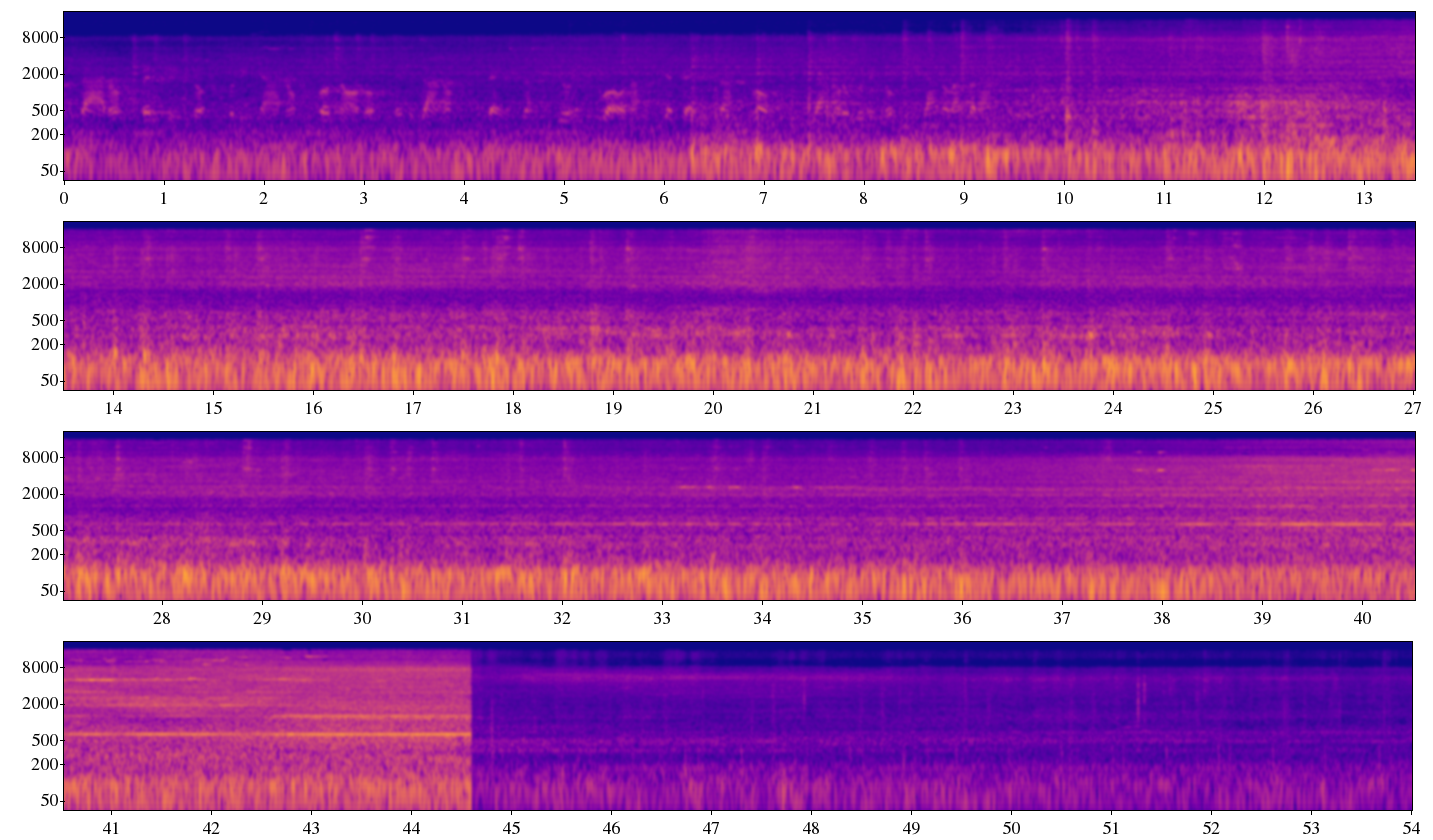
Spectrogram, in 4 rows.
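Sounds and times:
locomotive high whine: 0.0 - 54.0
train rumbling and wheel clatter: 0.0 - 54.0.

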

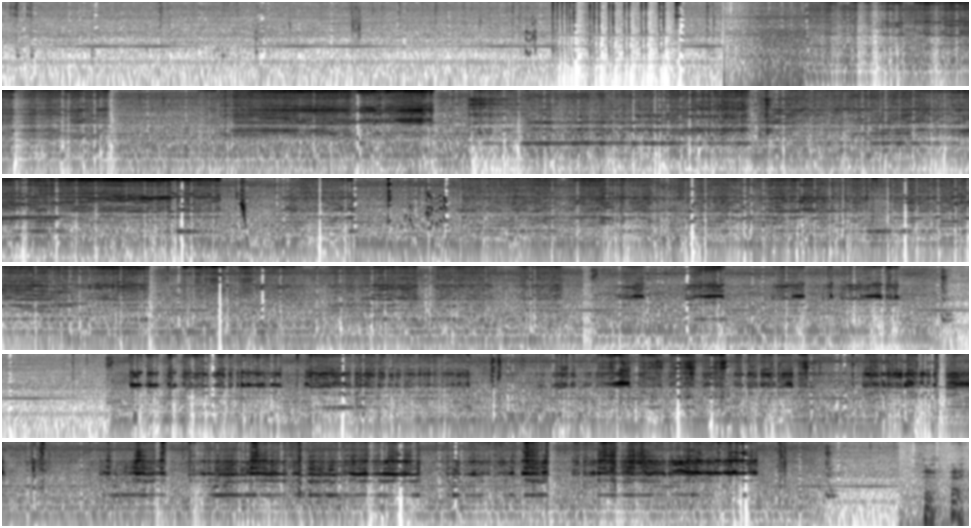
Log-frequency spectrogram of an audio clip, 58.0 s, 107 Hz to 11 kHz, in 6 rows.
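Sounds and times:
turning tool scraping on lathe: 39.8 - 56.7.

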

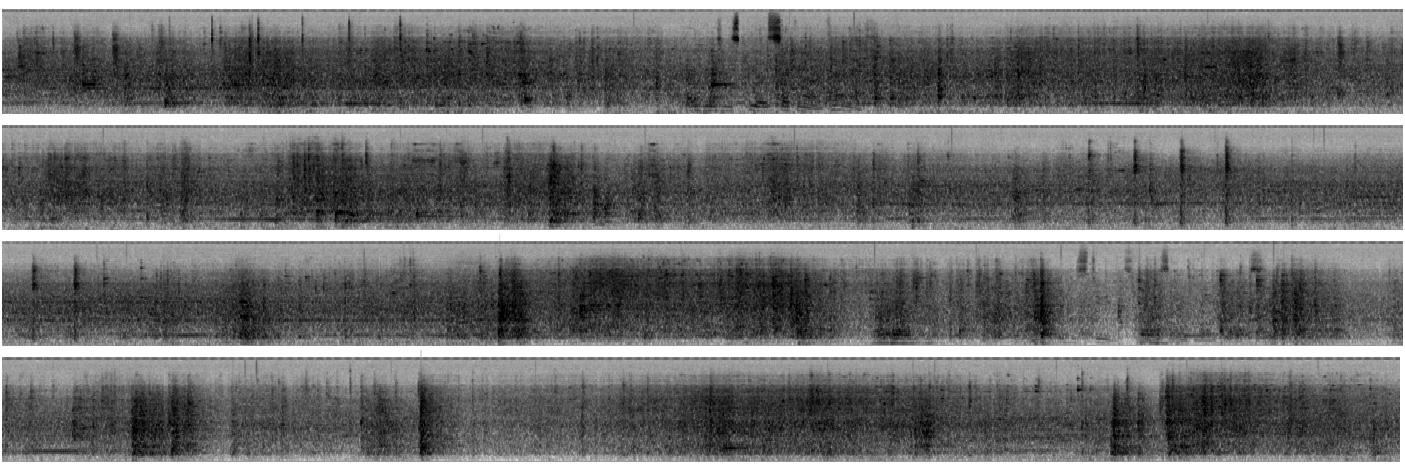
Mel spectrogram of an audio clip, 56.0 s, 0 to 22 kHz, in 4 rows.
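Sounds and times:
excavator working: 0.0 - 56.0.

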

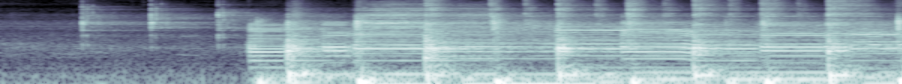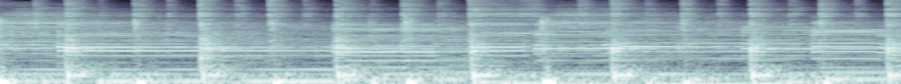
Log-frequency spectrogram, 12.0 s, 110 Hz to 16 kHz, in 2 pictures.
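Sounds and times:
country band playing: 1.6 - 12.0.

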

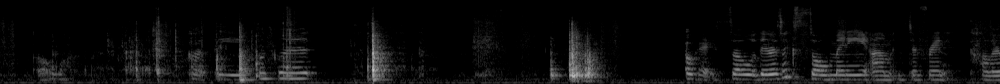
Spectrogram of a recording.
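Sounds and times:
cardboard rustling scrape: 3.9 - 6.4.

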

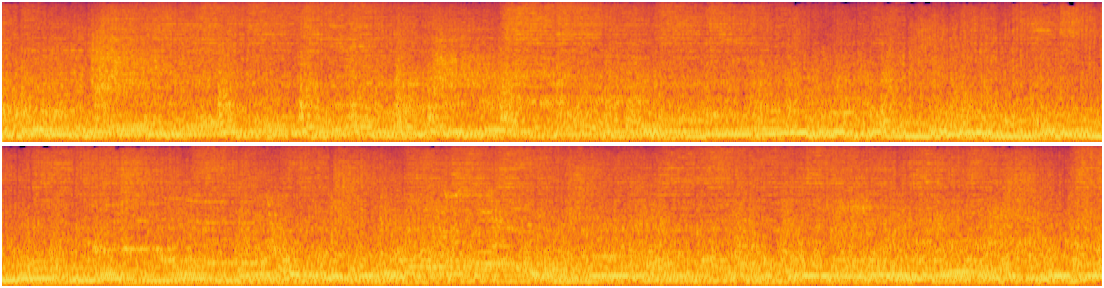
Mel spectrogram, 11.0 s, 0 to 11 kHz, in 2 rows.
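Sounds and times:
drum kit: 0.0 - 11.0
loud band playing live: 0.0 - 11.0.

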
